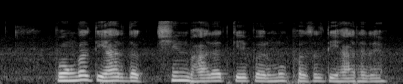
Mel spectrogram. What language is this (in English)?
Chhattisgarhi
